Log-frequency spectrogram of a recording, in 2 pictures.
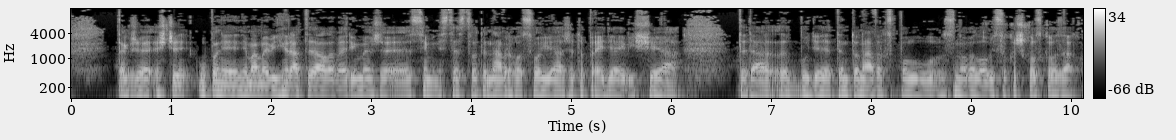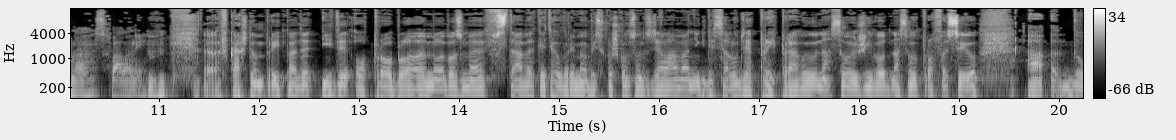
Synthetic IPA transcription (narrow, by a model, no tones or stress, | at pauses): t̪aɡʒɛʔɛʃcɛuːpl̩ɲɛɲɛmaːmɛʋiːɦɾat̪ɛalɛʋɛɾiːmɛʒɛsiminist̪ɛɾst̪ʋɔt̪ɛnːaːʋr̩ɣɔsʋɔjiaʒɛt̪ɔpɾʔɛjɟɛajʋiʃɪɛa | t̪ɛd̪abuɟɛt̪ɛnt̪ɔnaːʋr̩xspɔluznɔʋɛlɔʊʋisɔkɔʃkɔlskɛɦɔzaːkɔnasxʋaːlɛ̰niːm̩ɦ̩fkaʒd̪ɔmpɾʔiːpaɟɛiɟɛʔɔpɾɔblɛːmlɛbɔzmɛfst̪aʋɛkɛɟɦɔʋɔɾiːmɛɔʋisɔ̥kɔʃkɔnskɔmvzɟɛlaːʋaɲiːɡɟɛsaluɟɪapɾipɾaʋujuːnasʋɔjʒiʋɔd̪nasʋɔjupɾɔfɛsiuad̪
